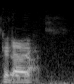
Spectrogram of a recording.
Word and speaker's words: Godot: pronounce the name as Godot.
